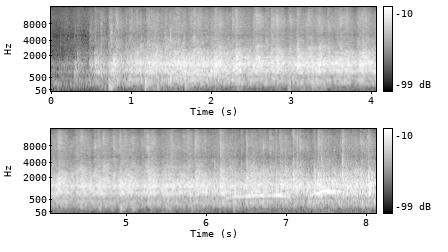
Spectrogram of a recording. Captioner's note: applause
